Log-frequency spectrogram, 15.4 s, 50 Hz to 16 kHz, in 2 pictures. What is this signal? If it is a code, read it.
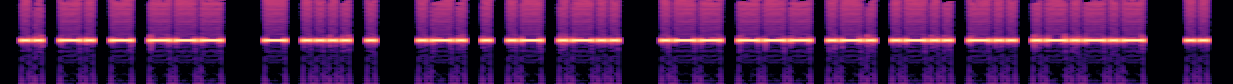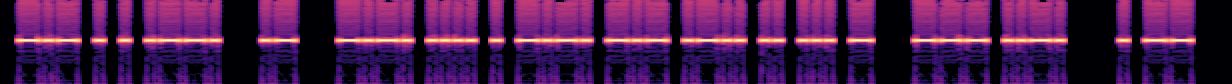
Morse code, heard as a keyed tone, about 30 wpm, 1000 Hz. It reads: INTO THE REAL WORLD. I KEEP A CHECKLIST OF EM
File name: qotdfiles / 30wpm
